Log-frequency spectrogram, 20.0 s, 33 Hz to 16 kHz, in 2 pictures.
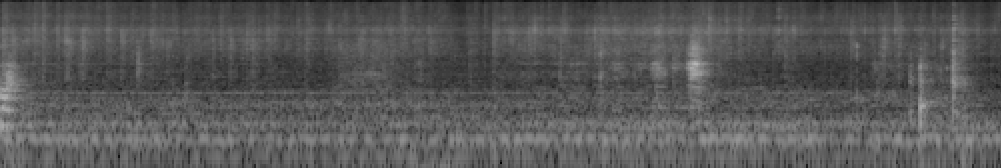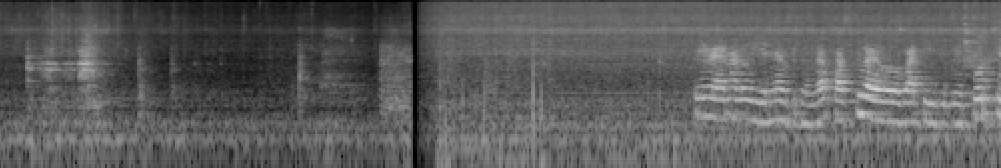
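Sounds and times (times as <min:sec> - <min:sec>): fish sizzling in oil: 0:00.0 - 0:20.0
utensil scraping and knocking pan: 0:10.3 - 0:11.1.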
